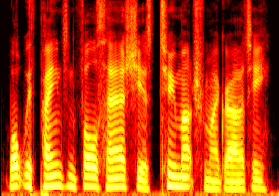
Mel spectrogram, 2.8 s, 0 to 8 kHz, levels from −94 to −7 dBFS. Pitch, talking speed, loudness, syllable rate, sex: 140 Hz, 280 wpm, -18 LUFS, 6.2 syllables/s, male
